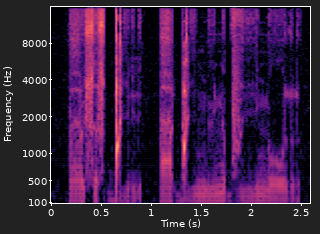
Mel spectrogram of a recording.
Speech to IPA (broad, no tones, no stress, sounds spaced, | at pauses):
ʕ y s ə s ɡ͡ǃ i r | ʕ ə ɡ͡ǃ iː ŋ y n ɘ b v iː n oː r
